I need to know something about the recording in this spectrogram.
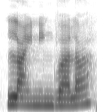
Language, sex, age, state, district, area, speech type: Punjabi, female, 18-30, Punjab, Hoshiarpur, rural, spontaneous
